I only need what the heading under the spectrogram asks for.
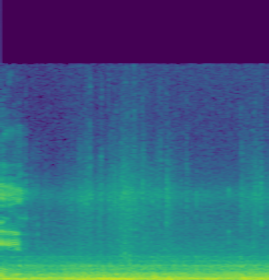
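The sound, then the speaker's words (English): Steady road rumble inside a moving car, a dense, constant low roar that stays even in loudness throughout. “I'm also driving, so I don't know how this is going to sound.”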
